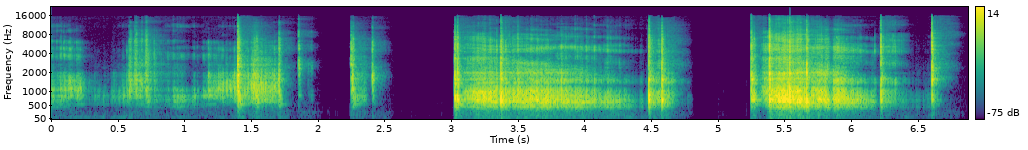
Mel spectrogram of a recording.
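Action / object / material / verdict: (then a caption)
scrape / small plastic game console casing / plastic / none. A long rhinestone-covered acrylic nail scratches and taps the top surface of a small grey hollow plastic Super Nintendo Classic console resting on a table. Short, sharp clicking taps alternate with longer rasping scratch strokes. The sound is dry and mid-to-high pitched, with almost no low end.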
